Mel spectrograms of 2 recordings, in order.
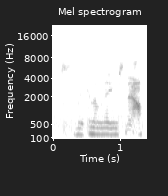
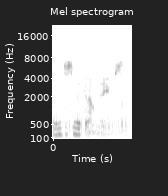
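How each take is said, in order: First: Said in the usual way. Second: Soft throwaway whisper; murmured side note to the audience; whispered aside. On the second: Real, not acted. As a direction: whisper it under your breath as a quick self-aside. Self-aside about invented names.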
